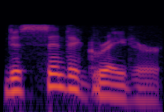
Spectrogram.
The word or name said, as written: disintegrator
